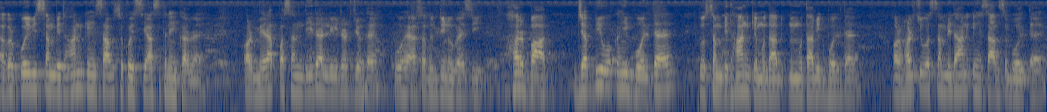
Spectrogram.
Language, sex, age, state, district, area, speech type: Urdu, male, 18-30, Uttar Pradesh, Gautam Buddha Nagar, urban, spontaneous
